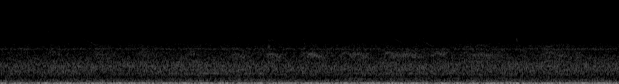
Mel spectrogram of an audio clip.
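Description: A bird calling several times in quick succession, over a steady low rumble.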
